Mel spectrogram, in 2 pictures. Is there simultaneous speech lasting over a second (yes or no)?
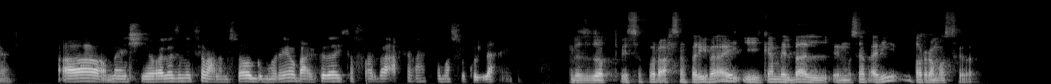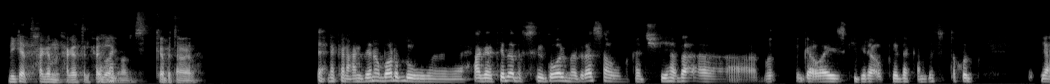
no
